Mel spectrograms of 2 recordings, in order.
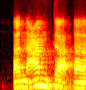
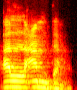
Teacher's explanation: Jadi bukan an'amta, tapi dia baca al-amta. Nun berubah jadi lam. Ini namanya taghyirul harf.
